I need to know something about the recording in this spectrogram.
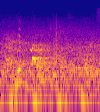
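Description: Dogs barking and yipping over a steady din of crowd chatter and background music.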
